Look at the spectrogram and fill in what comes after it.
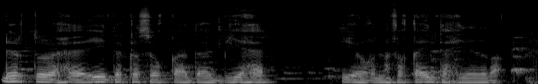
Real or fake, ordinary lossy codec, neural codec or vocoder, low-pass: real; none; none; none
